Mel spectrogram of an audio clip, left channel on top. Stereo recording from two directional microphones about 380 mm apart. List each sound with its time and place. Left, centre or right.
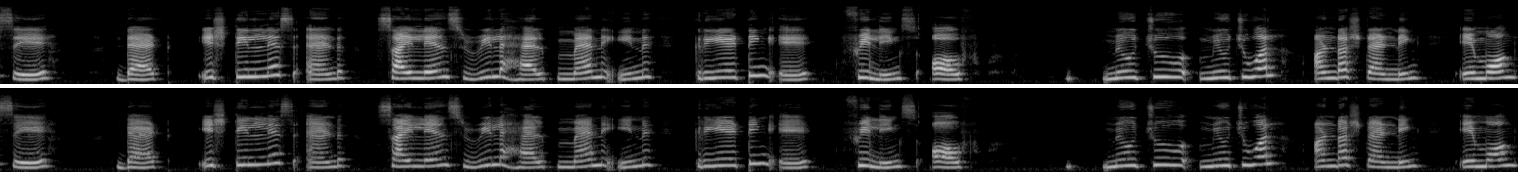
0.1 s a woman's voice: centre
11.0 s a woman's voice: centre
